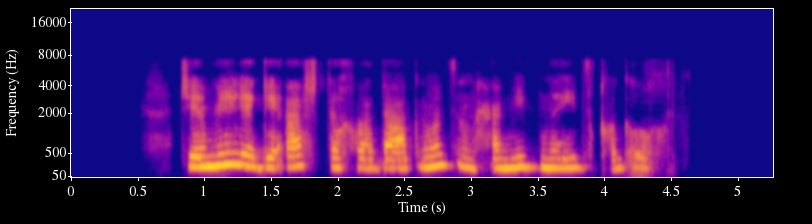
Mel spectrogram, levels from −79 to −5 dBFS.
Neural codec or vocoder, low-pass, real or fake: codec, 16 kHz, 1 kbps, FreqCodec, smaller model; 7.2 kHz; fake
